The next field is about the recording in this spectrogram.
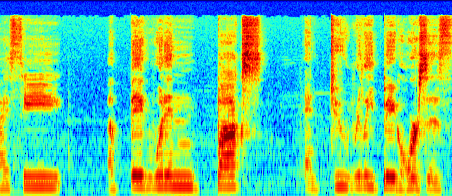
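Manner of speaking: whispering. Playing a character who quietly walks in, whispering back to a companion: whisper. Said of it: "she whispers back to Kelpie".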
